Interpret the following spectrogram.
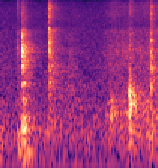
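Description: Faint taps of a large board protractor knocking against the chalkboard as it is taken off, two short clicks in the first second and a smaller one near the end.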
